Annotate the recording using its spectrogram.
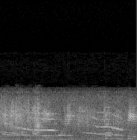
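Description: A few drawn-out high-pitched cries, each sliding down in pitch, over faint background talk.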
